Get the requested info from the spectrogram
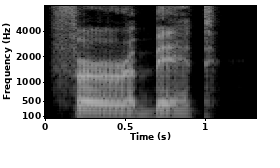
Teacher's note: they'll pronounce for as more of an unstressed fur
